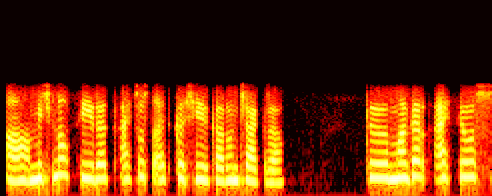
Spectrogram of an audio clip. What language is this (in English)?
Kashmiri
